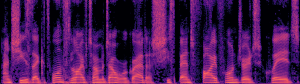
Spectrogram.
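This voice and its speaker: A woman's voice: low-pitched, steady tone, fairly quick, smooth, dry recording, studio quality. A woman with an Irish accent hosting a phone-in radio show, chatting and teasing callers and reading out listener texts. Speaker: radio host. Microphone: studio mic.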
